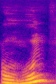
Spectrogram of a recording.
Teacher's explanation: ini namanya izhar Jadi tidak boleh dibaca dengung tapi jelas ya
